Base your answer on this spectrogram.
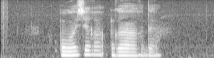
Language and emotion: Russian, neutral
